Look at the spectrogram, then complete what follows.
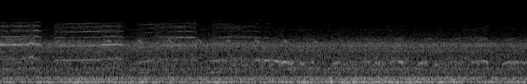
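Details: Peregrine falcon chicks (eyasses) on Anacapa Island, 18 May 2022, while food is brought in and one chick practises wing-flapping. They give drawn-out, nasal wailing calls in several bursts, then shorter clipped notes, over steady low wind or surf rumble.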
